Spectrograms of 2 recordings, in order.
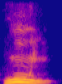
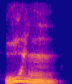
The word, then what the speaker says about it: ruim: última é o tá não é ruim não existe a palavra ruim é ruim Ok então se a da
